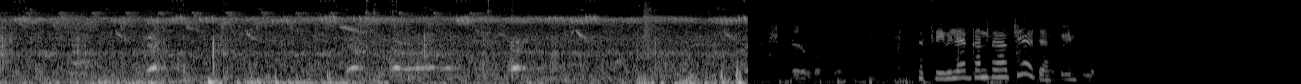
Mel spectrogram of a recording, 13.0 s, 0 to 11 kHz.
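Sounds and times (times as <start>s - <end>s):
insects chirring: 0.0s - 7.5s.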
